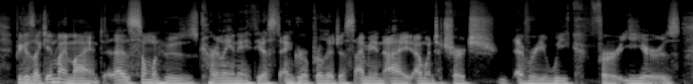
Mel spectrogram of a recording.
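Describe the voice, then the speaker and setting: A man speaks at a fairly quick pace in a normal speaking voice, pitched fairly low, with hardly any pauses. His intonation is fairly even and his loudness very even. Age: 20s. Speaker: podcast co-host. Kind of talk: casual chat.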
